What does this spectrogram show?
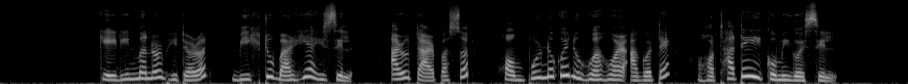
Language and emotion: Assamese, surprised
